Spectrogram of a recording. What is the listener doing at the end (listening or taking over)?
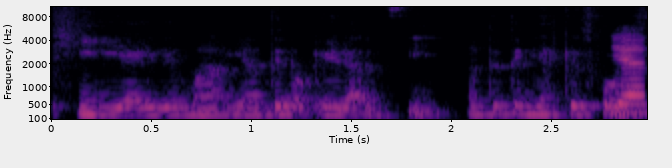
taking over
